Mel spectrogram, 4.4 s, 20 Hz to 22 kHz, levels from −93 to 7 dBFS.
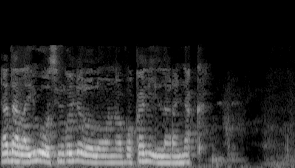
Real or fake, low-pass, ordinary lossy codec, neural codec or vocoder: fake; 7.2 kHz; AAC, 24 kbps; codec, 16 kHz, 6 kbps, DAC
